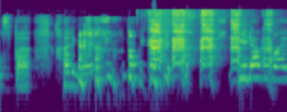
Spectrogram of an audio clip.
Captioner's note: laughter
